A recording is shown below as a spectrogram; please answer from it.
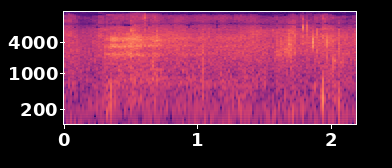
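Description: Scottish Highland calves moving about close by on dirt and straw, with a short noisy sound about a third of a second in and a sharp click near the end.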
